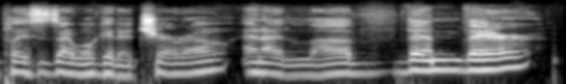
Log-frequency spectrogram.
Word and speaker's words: churro: in Florida and he does not know how to pronounce the word churro and he calls them cheros and so we made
